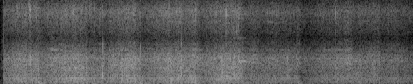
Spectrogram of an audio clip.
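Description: Sugar beet harvester running as its elevator conveyor tumbles beets into a trailer: a dense mechanical rumble and clatter that slowly eases off in the second half.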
